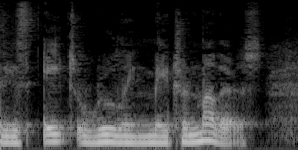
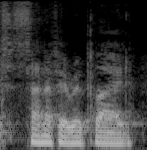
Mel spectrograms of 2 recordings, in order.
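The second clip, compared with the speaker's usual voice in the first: usual speaking voice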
